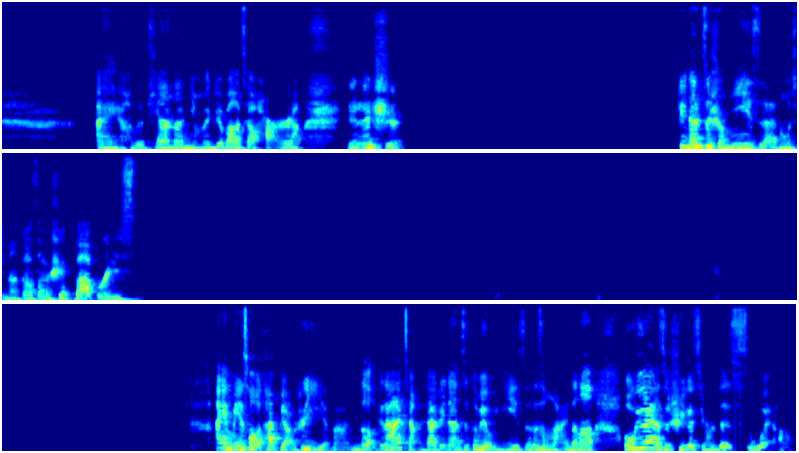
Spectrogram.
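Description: A young woman speaks calmly and clearly into a close microphone, pausing often.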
